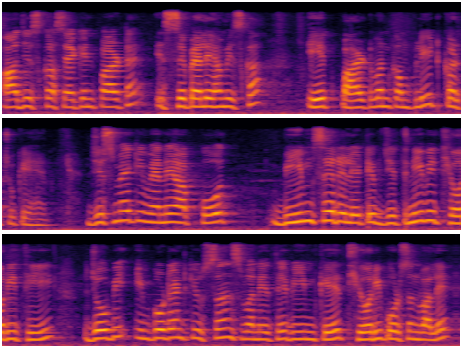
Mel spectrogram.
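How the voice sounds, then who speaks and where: A man's voice: very high voice, darkish tone. A man teaching an online lecture, explaining step by step and repeating key terms. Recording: muffled lo-fi recording.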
